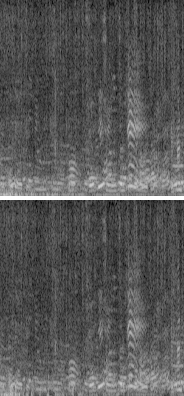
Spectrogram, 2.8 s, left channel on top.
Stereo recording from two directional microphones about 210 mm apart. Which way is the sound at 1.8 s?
15° left (ahead or behind).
